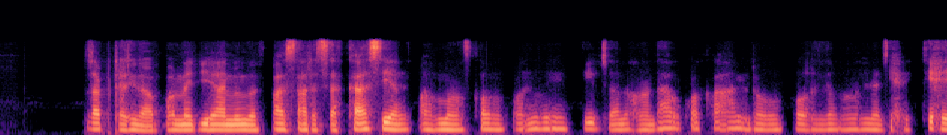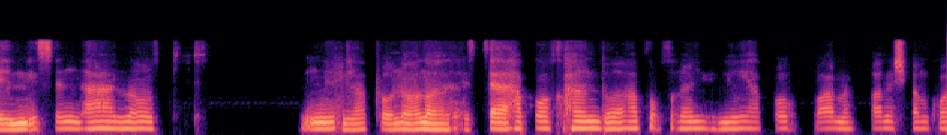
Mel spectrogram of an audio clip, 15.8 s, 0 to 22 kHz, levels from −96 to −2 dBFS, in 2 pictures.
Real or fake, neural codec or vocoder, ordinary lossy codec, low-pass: fake; codec, 16 kHz in and 24 kHz out, 0.6 kbps, FocalCodec, streaming, 4096 codes; Opus, 64 kbps; 7.2 kHz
